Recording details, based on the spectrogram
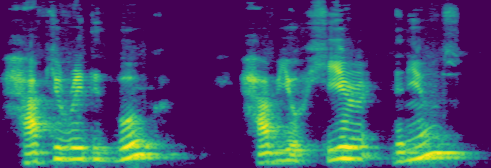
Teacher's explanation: General question, rising intonation.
